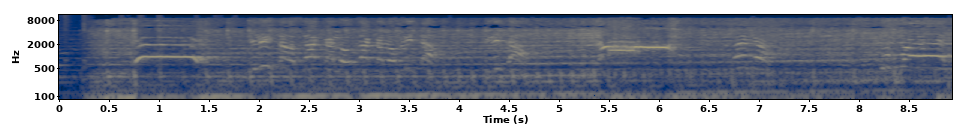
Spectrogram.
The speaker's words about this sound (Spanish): Bárbara de Regil mm, nos pide hacer la terapia de, de grito. Usted también en casa, cuando diga Bárbara, grite, aunque espante a los vecinos. Escúchela.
